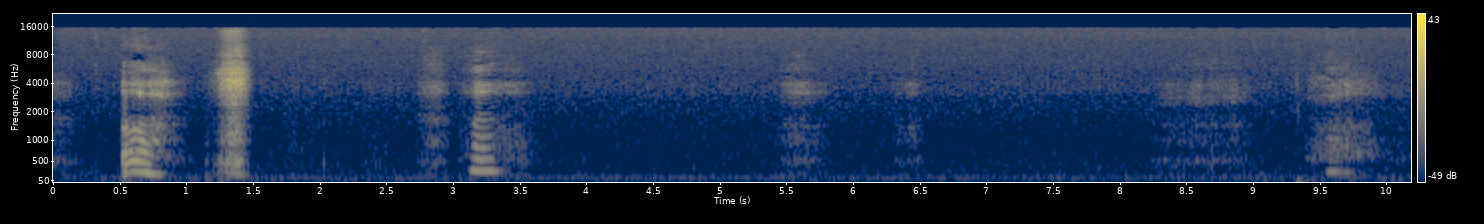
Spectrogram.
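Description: Several short, forceful nasal snorts and sniffs, some voiced, with quiet gaps between them. Repeated snorting that does not build into a full sneeze.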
